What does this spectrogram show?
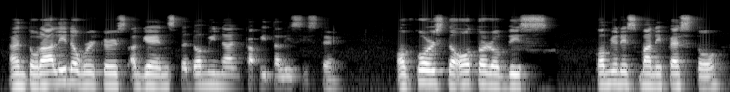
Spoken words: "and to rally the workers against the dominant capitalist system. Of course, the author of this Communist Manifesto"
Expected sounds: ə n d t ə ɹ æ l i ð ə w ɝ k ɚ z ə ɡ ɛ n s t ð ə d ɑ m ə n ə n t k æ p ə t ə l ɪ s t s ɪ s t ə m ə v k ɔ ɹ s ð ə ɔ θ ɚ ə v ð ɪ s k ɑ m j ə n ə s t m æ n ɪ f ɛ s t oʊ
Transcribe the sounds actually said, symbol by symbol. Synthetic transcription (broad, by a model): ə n t ə ɹ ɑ l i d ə w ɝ k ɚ s ə ɡ ɛ n s t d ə d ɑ m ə n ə n t k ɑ p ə t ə l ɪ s s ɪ s t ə m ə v k ɔ ɹ s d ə ɔ t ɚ ə v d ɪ s k ɑ m j ə n ə s t m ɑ n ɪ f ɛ s t oʊ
